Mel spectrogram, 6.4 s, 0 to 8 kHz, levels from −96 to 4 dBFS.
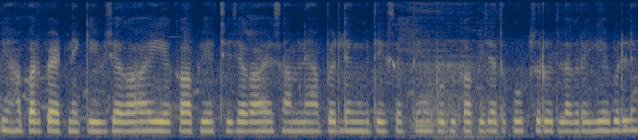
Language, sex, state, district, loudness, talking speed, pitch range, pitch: Hindi, female, Uttar Pradesh, Deoria, -30 LUFS, 270 wpm, 195-200 Hz, 200 Hz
